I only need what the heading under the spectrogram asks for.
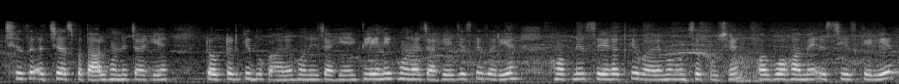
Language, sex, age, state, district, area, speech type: Urdu, female, 45-60, Uttar Pradesh, Gautam Buddha Nagar, urban, spontaneous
